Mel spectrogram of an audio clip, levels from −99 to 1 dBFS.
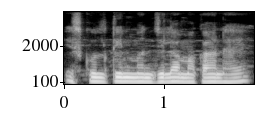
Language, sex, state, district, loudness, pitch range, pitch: Hindi, male, West Bengal, Alipurduar, -14 LUFS, 120-125 Hz, 120 Hz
